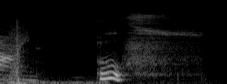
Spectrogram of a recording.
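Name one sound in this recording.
A young woman speaks briefly and quietly, close by.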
